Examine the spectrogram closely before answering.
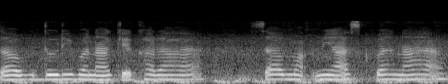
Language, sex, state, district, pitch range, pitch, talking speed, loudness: Hindi, female, Bihar, Samastipur, 220-225 Hz, 220 Hz, 135 wpm, -14 LUFS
